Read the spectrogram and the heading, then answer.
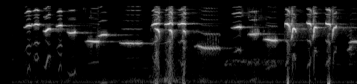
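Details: Male hill blue flycatcher in full rolling song, used as a lure recording. Clear high whistles slide and fall in pitch, mixed with sharp chips and buzzy bursts, all delivered in quick strings with short pauses.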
